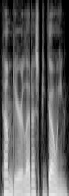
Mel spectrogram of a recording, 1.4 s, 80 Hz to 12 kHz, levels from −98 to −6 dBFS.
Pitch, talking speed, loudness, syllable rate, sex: 115 Hz, 255 wpm, -19 LUFS, 4.7 syllables/s, male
